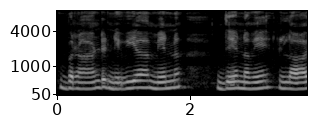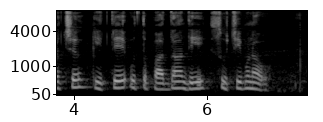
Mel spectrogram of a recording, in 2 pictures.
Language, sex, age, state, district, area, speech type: Punjabi, female, 60+, Punjab, Gurdaspur, rural, read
